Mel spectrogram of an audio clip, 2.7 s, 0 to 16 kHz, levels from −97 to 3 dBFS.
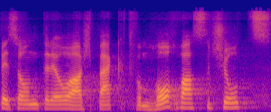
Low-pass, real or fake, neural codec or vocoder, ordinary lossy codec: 10.8 kHz; fake; codec, 24 kHz, 0.9 kbps, DualCodec; Opus, 32 kbps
